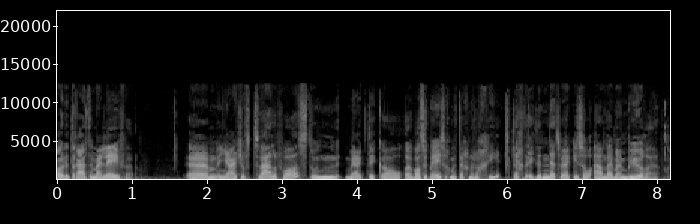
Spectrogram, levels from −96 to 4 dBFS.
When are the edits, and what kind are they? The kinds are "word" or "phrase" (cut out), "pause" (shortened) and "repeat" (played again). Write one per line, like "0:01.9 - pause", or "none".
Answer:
0:04.9 - word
